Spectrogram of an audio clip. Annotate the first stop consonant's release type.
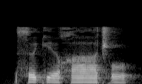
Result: plain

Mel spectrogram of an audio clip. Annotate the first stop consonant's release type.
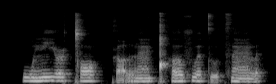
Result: click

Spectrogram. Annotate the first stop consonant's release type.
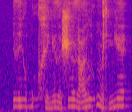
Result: implosive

